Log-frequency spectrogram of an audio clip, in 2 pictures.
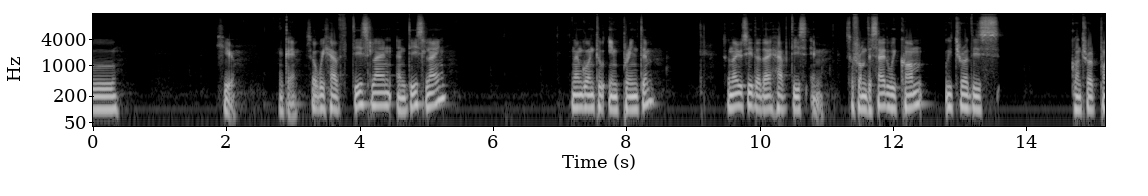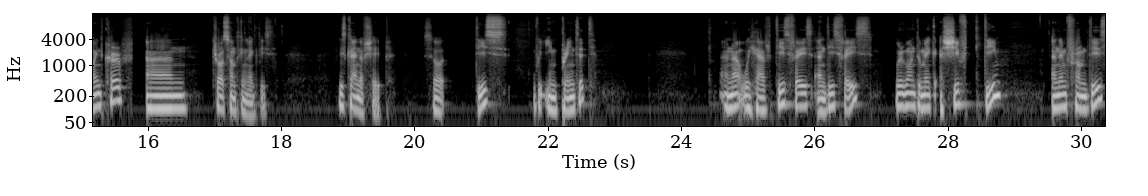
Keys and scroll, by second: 2.5 2, 7.6 Caps_Lock, 12.6 ctrl+super+c, 17.5 2, 21.6 Caps_Lock, 24.3 3, 28.3 shift+d.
